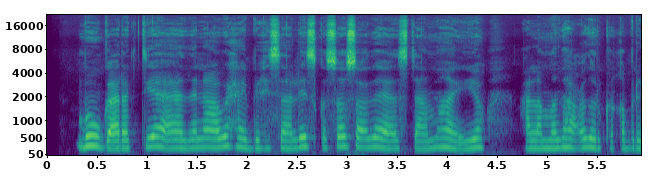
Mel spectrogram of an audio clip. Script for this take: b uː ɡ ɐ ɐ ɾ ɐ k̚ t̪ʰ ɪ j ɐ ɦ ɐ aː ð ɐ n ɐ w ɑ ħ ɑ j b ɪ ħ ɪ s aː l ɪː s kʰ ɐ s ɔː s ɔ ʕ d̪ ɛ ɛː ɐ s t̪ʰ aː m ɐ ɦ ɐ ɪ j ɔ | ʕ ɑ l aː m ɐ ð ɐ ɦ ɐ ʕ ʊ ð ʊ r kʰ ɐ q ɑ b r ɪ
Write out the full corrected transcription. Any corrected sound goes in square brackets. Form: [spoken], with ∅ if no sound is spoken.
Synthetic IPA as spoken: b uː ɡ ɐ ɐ ɾ ɐ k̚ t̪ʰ ɪ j ɐ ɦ ɐ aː ð ɐ n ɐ w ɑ ħ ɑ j b ɪ ħ ɪ s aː l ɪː s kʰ ɐ s ɔː s ɔ ʕ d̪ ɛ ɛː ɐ s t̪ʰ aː m ɐ ɦ ɐ [i] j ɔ | ʕ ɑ l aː m ɐ ð ɐ ɦ ɐ ʕ ʊ ð ʊ r kʰ ɐ q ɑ b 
